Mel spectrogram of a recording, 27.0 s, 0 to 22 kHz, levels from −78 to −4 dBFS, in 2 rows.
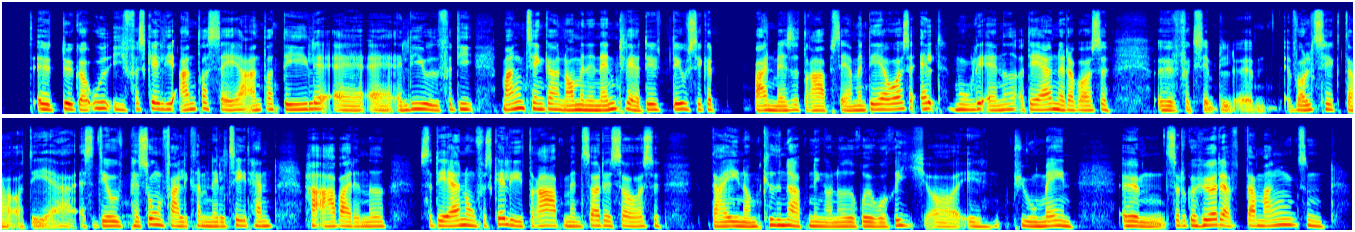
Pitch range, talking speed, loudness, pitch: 155-185 Hz, 205 wpm, -20 LUFS, 170 Hz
